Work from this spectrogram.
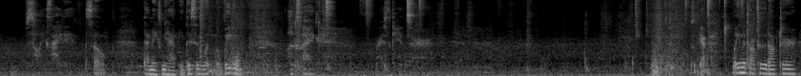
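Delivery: hushed, very quiet whisper. Waiting at a doctor's appointment with the doctor next door: whispering. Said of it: "I'm whispering because my doctor's next door".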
